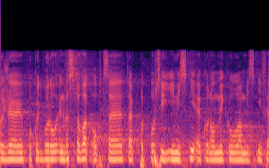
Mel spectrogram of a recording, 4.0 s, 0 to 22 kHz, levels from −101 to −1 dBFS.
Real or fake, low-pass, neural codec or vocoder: real; 7.2 kHz; none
